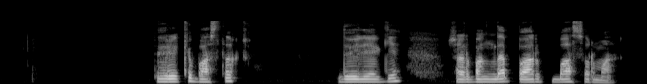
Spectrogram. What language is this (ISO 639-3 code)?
kaz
